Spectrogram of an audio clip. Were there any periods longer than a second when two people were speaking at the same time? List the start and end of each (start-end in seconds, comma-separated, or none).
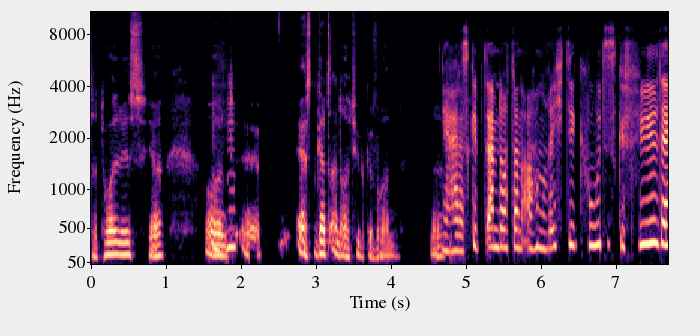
none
